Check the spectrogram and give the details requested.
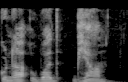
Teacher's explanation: But in the instrumental dative ablative dual, first of all, we have the weak rather than the strong stem, so gunavat. But in front of biham, the ending, which begins with a voiced consonant, we then have the T, which is unvoiced, also becoming voiced, so changing into a D. And therefore we have gunavad biham.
